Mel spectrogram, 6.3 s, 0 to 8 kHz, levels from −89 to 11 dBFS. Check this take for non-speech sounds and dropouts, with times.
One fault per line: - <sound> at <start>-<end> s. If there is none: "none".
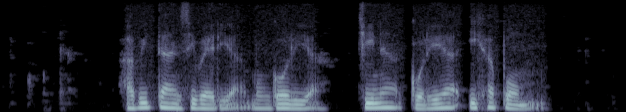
none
